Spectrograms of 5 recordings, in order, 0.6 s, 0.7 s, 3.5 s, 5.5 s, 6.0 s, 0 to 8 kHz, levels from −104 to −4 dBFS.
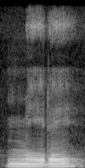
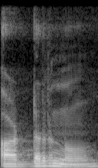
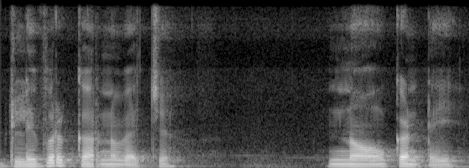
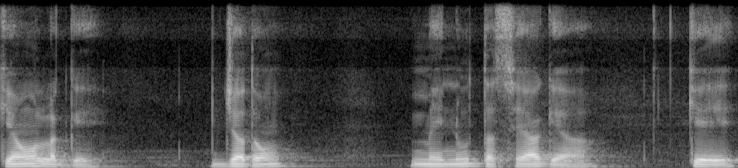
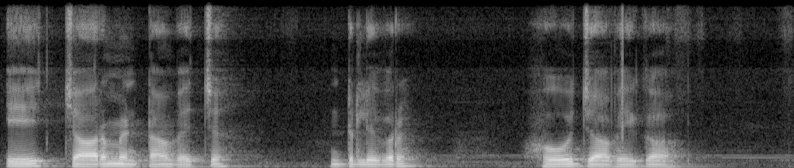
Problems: constant background noise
